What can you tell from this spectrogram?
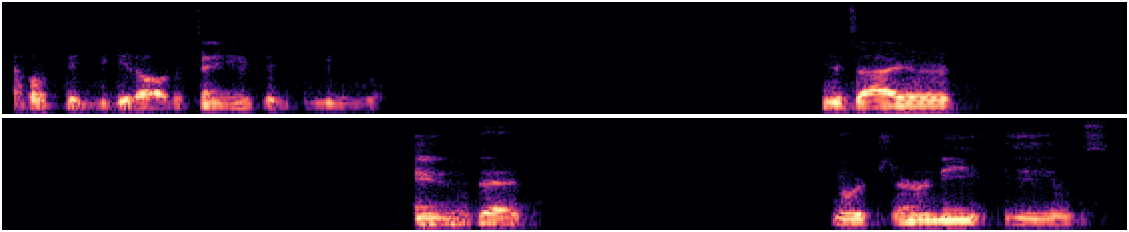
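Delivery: slow, drawn-out heartfelt eleven-eleven wish; a half-playful solemn wish to the audience, spoken slowly; sincere wish. Pretend. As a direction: make a slow, earnest wish for every listener. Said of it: "it was eleven eleven. Let's go, baby".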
